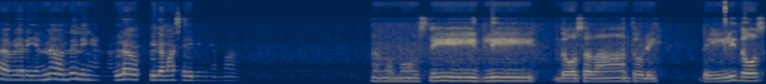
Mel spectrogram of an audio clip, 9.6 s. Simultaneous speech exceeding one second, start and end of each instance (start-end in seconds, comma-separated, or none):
none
